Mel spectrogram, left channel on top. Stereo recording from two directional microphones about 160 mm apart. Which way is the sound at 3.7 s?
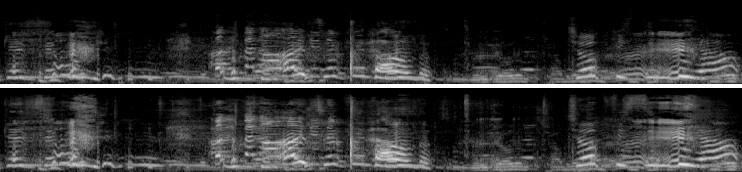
10° right (ahead or behind).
